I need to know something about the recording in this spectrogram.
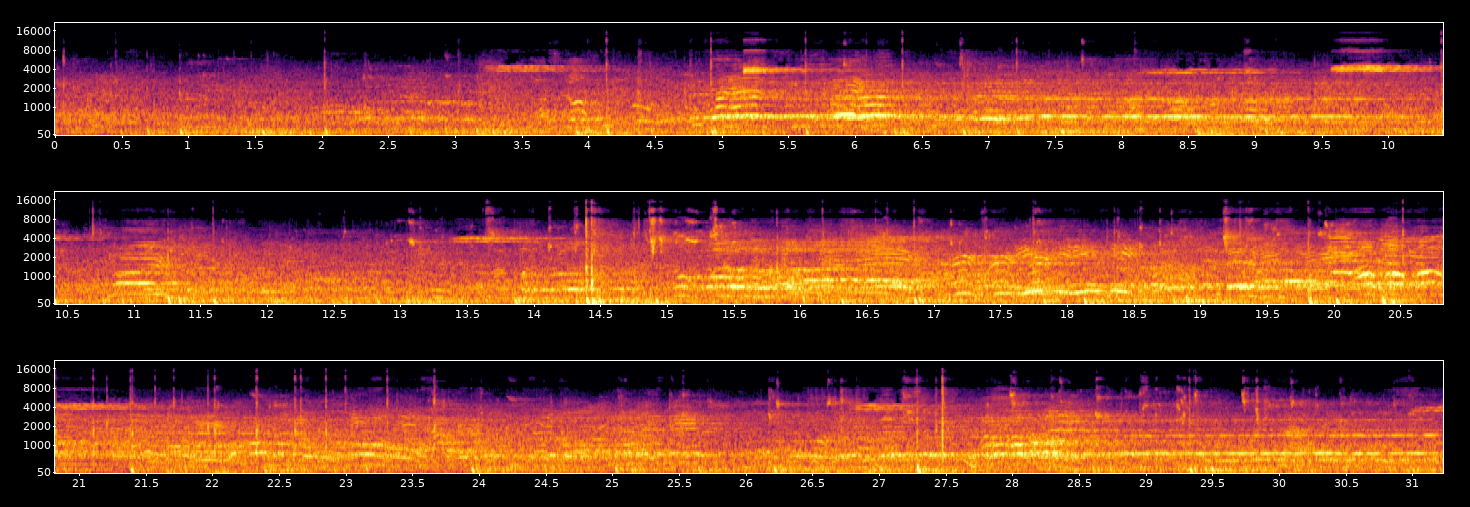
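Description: Volleyball being served and hit during a rally, sharp ball impacts in a large echoing gym, with the loudest hit about halfway through. Players call out and shout over the play.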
